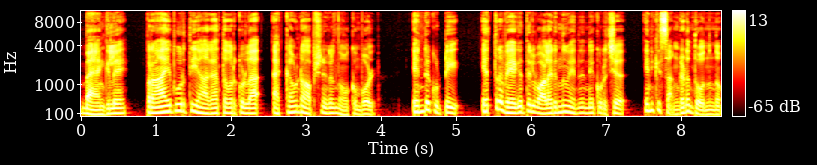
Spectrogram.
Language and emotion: Malayalam, sad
